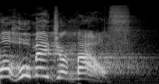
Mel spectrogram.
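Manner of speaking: mock fed-up, frustrated and exasperated tone. Retelling God's reply to a man making excuses, God's frustrated voice acted out. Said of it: "Did you hear the frustration in God's voice?".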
